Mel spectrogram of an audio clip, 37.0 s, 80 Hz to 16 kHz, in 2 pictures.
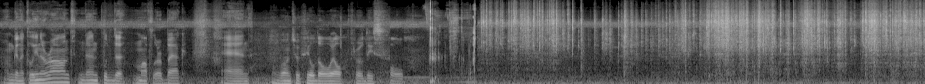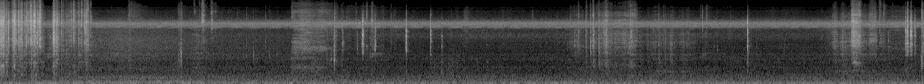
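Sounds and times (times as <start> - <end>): steady low hum: 0.0 - 36.9
tools and metal parts clinking: 9.5 - 20.4, 29.9 - 32.0.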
